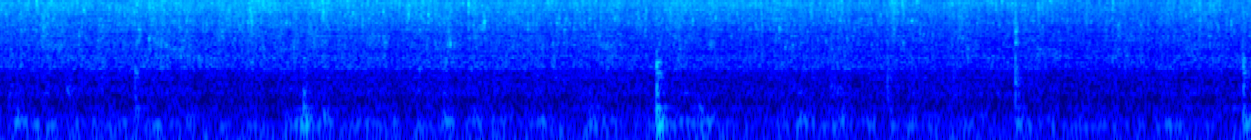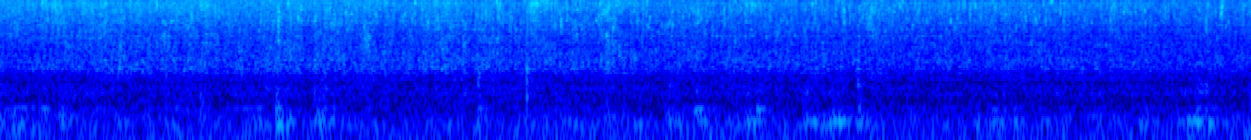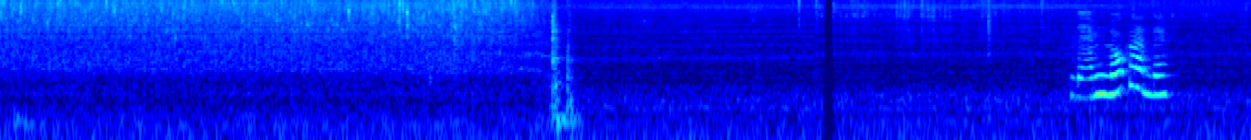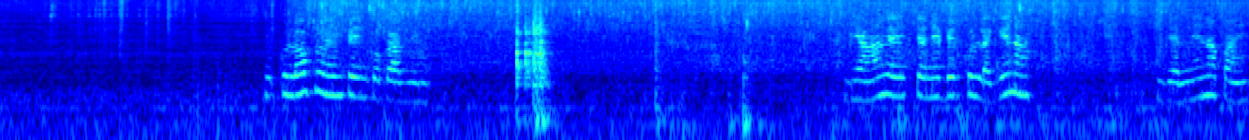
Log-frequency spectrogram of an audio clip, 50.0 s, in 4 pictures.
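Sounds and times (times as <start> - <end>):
chickpeas sizzling in oil: 0.0 - 30.5, 37.0 - 50.0
glass lid knocking on pan: 42.7 - 43.1.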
